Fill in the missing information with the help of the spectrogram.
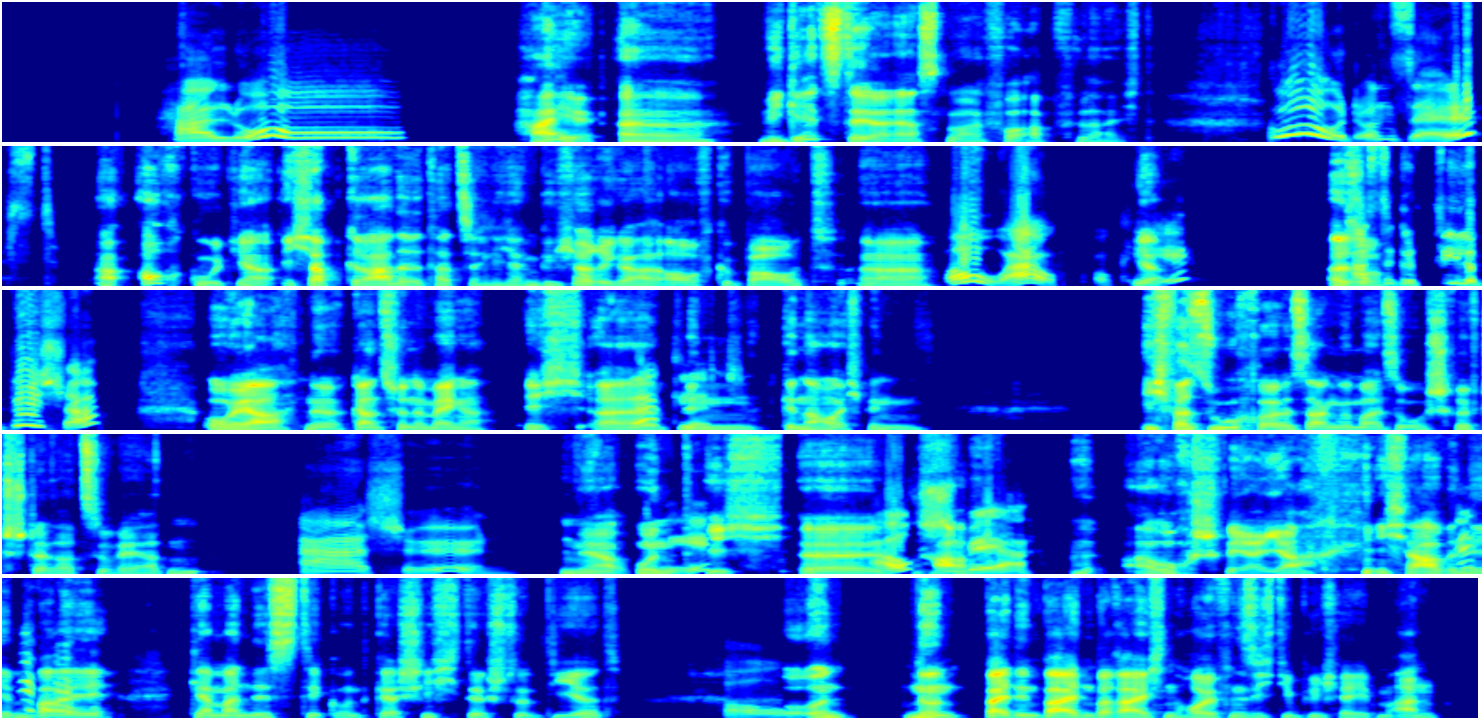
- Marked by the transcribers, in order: chuckle; giggle
- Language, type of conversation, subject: German, unstructured, Welche historische Persönlichkeit findest du besonders inspirierend?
